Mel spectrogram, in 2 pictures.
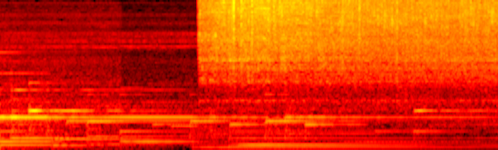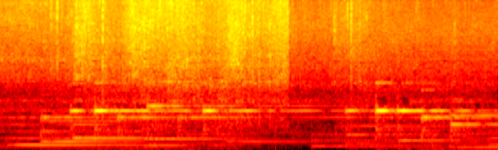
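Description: Minced garlic sizzling in hot oil in a frying pan, starting suddenly about two seconds in and louder for a couple of seconds midway, then stirred with a spatula near the end. Background music plays with it.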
